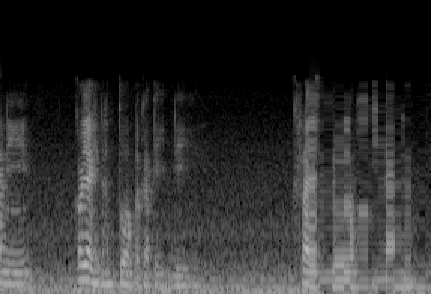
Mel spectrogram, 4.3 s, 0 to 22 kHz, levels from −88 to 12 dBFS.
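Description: A speech clip with two distinct disturbances. At 2.65 s there is a brief blip, a tiny sustained smear with a faint warble as normal sound resumes. This is concealed Bluetooth headset packet loss: about 15 ms of audio went missing on the link from headset to phone, which fits a couple of lost frames, and the receiver bridged the gap by repeating the closest-matching stretch of recent waveform. From 3.10 s to the end at 4.32 s the sound turns rigid and metallic, a fixed buzz at 100 Hz that only loosely tracks the speech underneath. This is robotic sound from repeated short buffers, most likely caused by audio arriving too slowly, so the software keeps replaying the last roughly 10 ms slice, which sets the 100 Hz pitch, while most of the real audio is dropped. The mSBC wideband headset codec carrying the call adds only light graininess on louder passages.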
